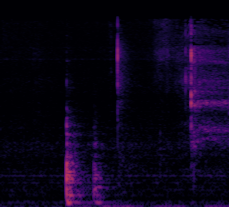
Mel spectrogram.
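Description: A man's short, closed-mouth 'mm-hmm' of approval: two low murmurs, the first sudden and fairly loud about two-thirds of a second in, the second weaker about a second in, followed by a couple of faint clicks.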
